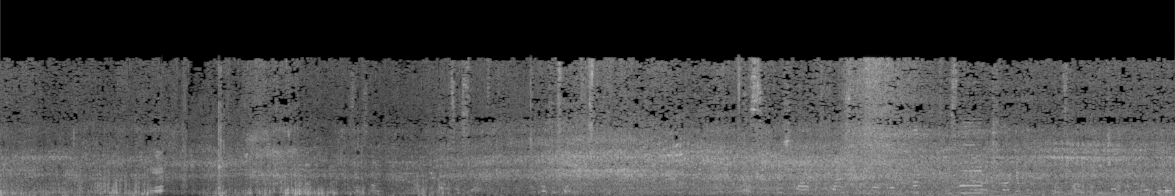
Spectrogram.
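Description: Outdoor street ambience: a steady low rumble of wind on the microphone and road traffic, with indistinct voices talking nearby.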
